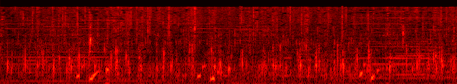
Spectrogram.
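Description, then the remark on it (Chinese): Oil boils and bubbles steadily in a wok, a continuous low sizzling hiss broken by scattered soft pops and gurgles, with no voices over it. “镇元大仙又命弟子抬出了一个大油锅，里面都是沸腾的油哦，烧得噗噗噗的冒泡。”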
